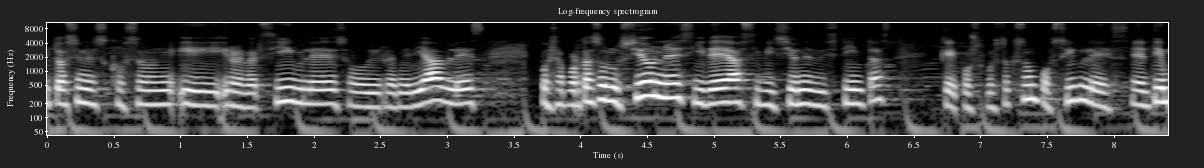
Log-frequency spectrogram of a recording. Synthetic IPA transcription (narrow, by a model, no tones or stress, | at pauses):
it̪wasjo̞neskosonḭre̞β̞e̞ɾsiβle̞so̞ire̞me̞ðjaβle̞s | pwe̞sapo̞ɾt̪aɾs̬olusjo̞ne̞siðe̞asiβisjo̞ne̞zðist̪int̪as | ke̞po̞ɾsu̥pwest̪o̞keso̞mpo̞siβle̞senelt̪jem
